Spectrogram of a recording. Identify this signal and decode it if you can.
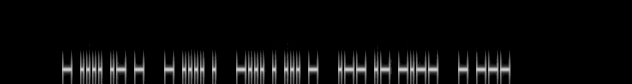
Morse code, heard as a keyed tone, about 40 wpm, 700 Hz. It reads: THAT THE BEST WAY TO
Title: Sets of 5 Words Encore2 40wpm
